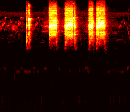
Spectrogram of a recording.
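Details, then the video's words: Black francolin phrase, a short sharp note then four loud coarse grating notes arranged as two pairs, each note about a fifth of a second, over a quiet background with faint hum. "muskie teetar ki awaaz"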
